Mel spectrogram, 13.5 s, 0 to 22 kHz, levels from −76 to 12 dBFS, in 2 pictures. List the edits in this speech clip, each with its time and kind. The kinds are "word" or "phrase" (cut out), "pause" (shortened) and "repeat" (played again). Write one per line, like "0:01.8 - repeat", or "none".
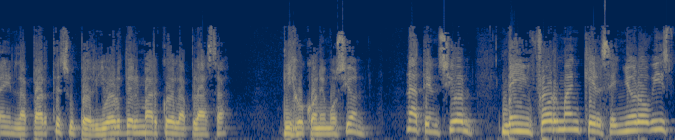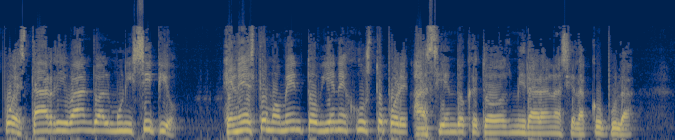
0:04.1 - word
0:10.8 - phrase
